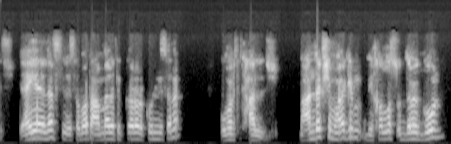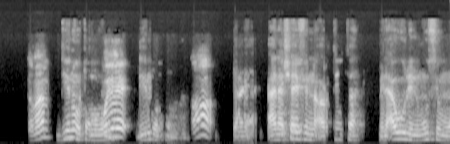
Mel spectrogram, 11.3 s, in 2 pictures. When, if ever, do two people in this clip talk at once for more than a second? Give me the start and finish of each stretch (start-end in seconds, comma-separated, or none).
none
